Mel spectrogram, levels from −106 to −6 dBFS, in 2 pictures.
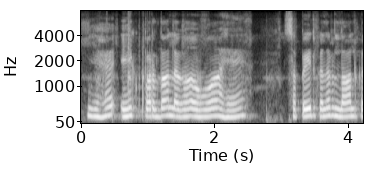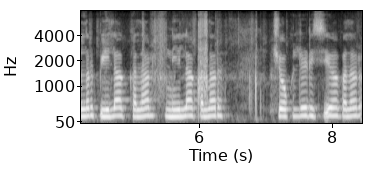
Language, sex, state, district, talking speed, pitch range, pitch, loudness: Hindi, male, Uttar Pradesh, Shamli, 135 wpm, 190-210 Hz, 200 Hz, -15 LUFS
